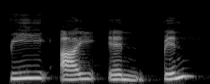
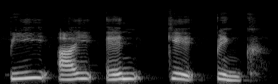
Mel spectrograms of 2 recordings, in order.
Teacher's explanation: پن میں sound of نو N ایک دم clear تھی، پنک میں ساؤنڈ آف این کلیئر چاہ کر بھی نہیں ہو پا رہی ہے · آپ نے یہ لفظ دونوں طرح پڑھے اور سنے ہوں گے، جس میں ہم ساؤنڈ آف نون کو کلیئر یعنی by touching to the ہارٹ پیلٹ، زبان کی نوک کو اوپر کے تالو سے لگاتے ہیں تو نون کی صاف آواز ہے، اور نہیں لگاتے ہیں، کہیں ہولڈ کر لیتے ہیں، وہ نون کی ان کلیئر ساؤنڈ ہے.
